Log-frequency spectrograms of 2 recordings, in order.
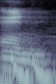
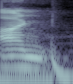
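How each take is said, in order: First: The vowel is a short 'a' like ant. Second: The vowel is a long open 'ah'. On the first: This is the American pronunciation. "America વાળા એને એન્ટ બોલે" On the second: This is the British pronunciation. "British English છે"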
